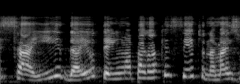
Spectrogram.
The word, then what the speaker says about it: saída: Por exemplo, saída, sa-i-da. Eu separei aí uma sílaba tônica é o I e eu tenho um hiato.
